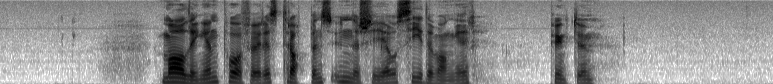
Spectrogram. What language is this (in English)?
Norwegian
